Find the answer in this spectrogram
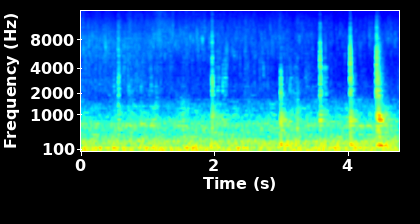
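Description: Cubes of bull liver sizzling in oil on a large flat metal pan, while a metal spatula scrapes and stirs them. The spatula clacks against the pan about five times in the second half, loudest near the end.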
